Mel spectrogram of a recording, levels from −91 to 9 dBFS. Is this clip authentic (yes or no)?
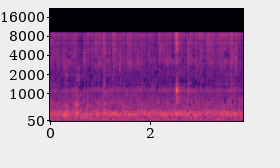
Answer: no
